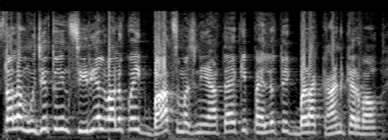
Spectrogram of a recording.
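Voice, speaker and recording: A woman's voice: sits high, quick pace, soft background music. A woman hosting a scripted comic roast, speaking with crude, slangy, exasperated sarcasm. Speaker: roast video host.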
